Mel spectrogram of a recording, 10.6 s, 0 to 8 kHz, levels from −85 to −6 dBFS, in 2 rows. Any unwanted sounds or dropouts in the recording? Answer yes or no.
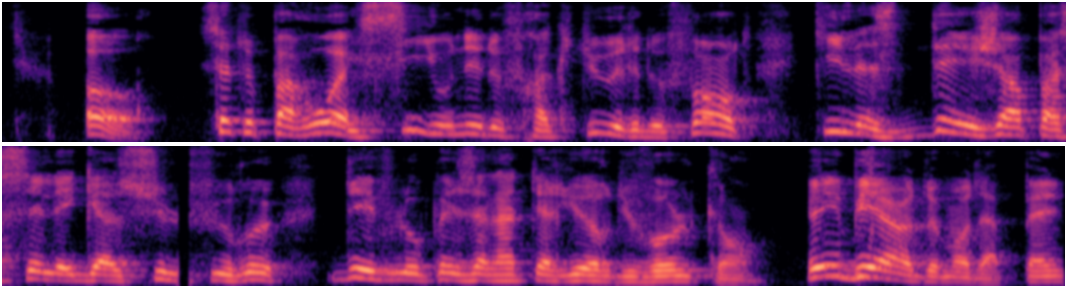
yes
